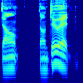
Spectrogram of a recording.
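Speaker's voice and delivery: put-on scary-sounding voice. Retelling warning a shoplifter at the door: imitating own scary-sounding warning. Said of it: "I try to be as scary sounding as I can".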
